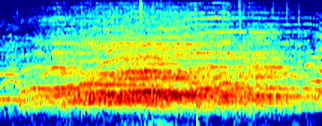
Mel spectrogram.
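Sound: audience shouting and cheering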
